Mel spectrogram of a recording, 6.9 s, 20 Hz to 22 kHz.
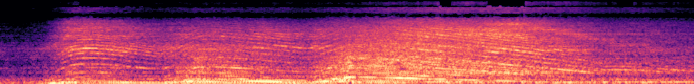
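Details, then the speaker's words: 2011 Nissan Murano AWD, 3.5 engine, automatic CVT, 215,100 miles, revving up and down with a whine that rises and falls with engine speed; the CVT is failing with worn internals while the engine runs fine. "So, you hear that noise? That is the CVT transmission. That is bad. The gears are shot and they don't work. Motor's good."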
